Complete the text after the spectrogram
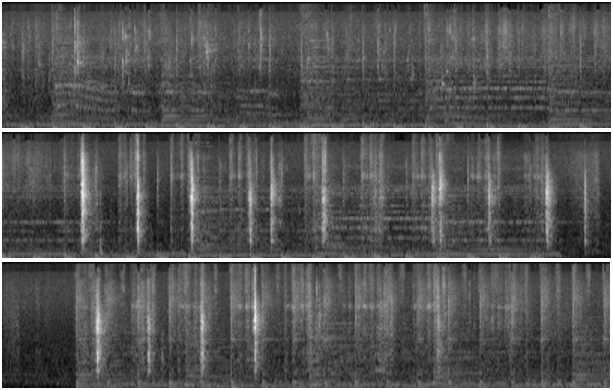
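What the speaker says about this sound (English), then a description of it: "I'm going to slice it up" Knife slicing raw pork on a cutting board, repeated sharp taps of the blade striking the board in an uneven rhythm, close and clear over a faint steady hum, pausing briefly midway before the cuts resume.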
